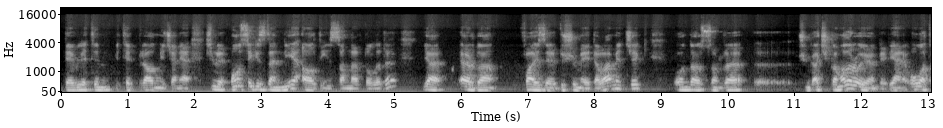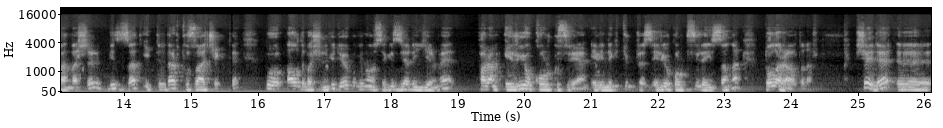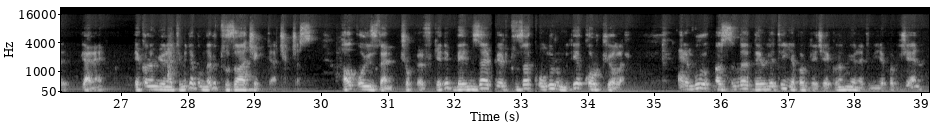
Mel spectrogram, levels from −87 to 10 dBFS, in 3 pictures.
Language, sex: Turkish, male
